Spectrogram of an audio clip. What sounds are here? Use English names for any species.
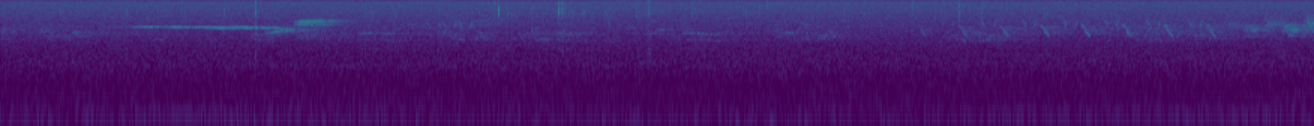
Red-eyed Vireo, Black-throated Green Warbler, Black-throated Blue Warbler, Blue Jay, Ovenbird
